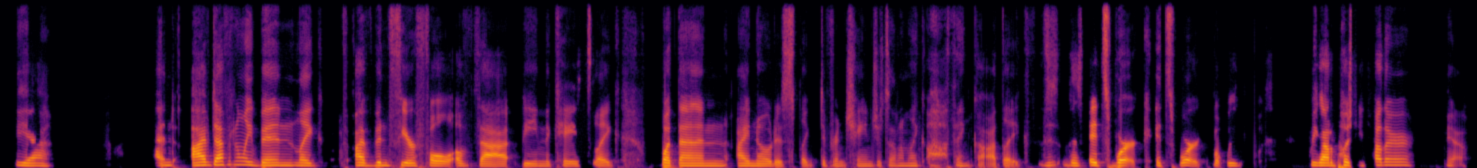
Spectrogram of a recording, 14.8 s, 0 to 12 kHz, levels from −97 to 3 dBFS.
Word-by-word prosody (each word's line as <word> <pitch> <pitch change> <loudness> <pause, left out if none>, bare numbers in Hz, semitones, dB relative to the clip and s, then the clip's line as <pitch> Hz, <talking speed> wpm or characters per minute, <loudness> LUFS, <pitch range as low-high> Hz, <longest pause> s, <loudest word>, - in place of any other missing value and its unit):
Yeah. 185 -4 -1 1.1
And, 210 0 -1 0.2
I've 215 +2 +7
definitely 250 0 +3
been 205 0 +2
f - - -8
like, 190 -1 -1 0.3
I've 205 -2 +4
been 205 0 +2
fearful 185 -4 +1
of 185 0 -4
that 160 -1 +3
being 165 -2 -5
the 160 - -8
case, 160 0 -6
like - - -5 0.4
but 195 -1 +5
then 180 0 +2
I 180 -1 +1
noticed, 170 -2 -4
like, - - -10
different 170 -3 -10
changes, 165 -1 -11
and 190 - -10
I'm 180 - -8
like, 180 0 -8
"Ah, - - -9
thank 180 -4 -10
God," - - -7
like, - - -8
this 205 0 -9
this 195 -3 -3
it's 210 -1 +4
work, 200 -1 +4
it's 190 - -6
work, 200 +1 +2
but 185 - -5
we 185 -1 -2 0.7
we 205 - 0
gotta 200 -1 +8
push 220 - +3
each 185 -2 -17
other, 225 -1 +1 0.3
yeah. - - -11
190 Hz, 180 wpm, -23 LUFS, 180-205 Hz, 1.1 s, gotta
